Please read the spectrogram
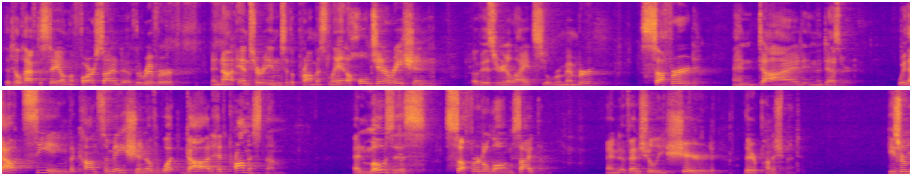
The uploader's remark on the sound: Charles Anglican Cathedral, Bremerton, WA.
